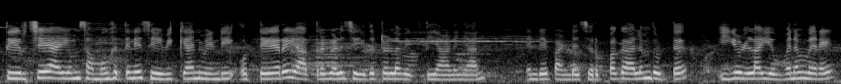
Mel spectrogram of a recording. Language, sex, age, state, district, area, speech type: Malayalam, female, 18-30, Kerala, Kasaragod, urban, spontaneous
